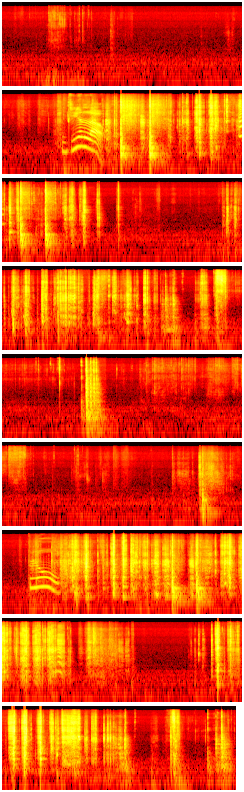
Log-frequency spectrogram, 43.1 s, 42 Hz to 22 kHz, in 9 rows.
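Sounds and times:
rubber balloon squeaking and scraping: 5.9s - 11.6s, 14.0s - 17.6s, 29.4s - 36.2s, 37.5s - 40.8s.

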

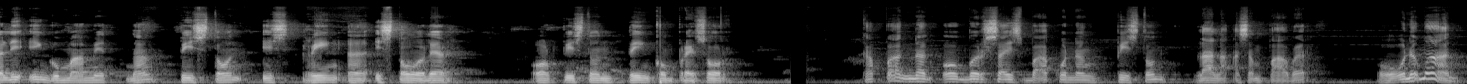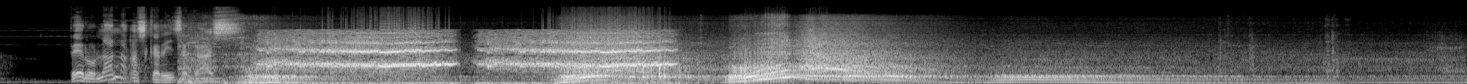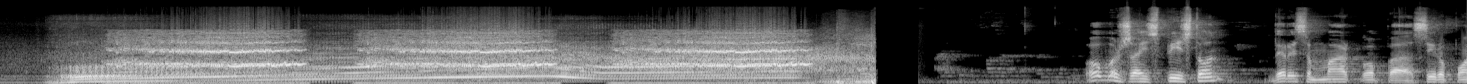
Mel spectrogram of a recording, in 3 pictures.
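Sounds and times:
tyres squealing: 16.4s - 21.5s
car engine revving: 16.4s - 38.1s.

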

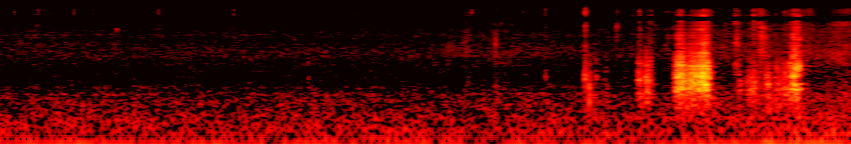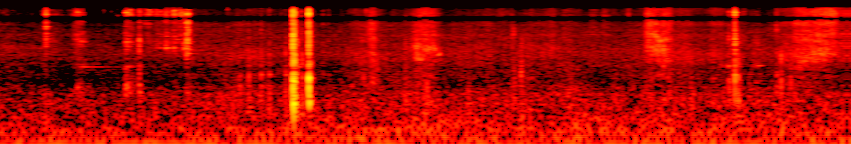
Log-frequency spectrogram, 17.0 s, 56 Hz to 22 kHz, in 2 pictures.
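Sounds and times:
metal scrape: 6.4s - 8.2s, 8.9s - 10.6s, 15.0s - 17.0s.

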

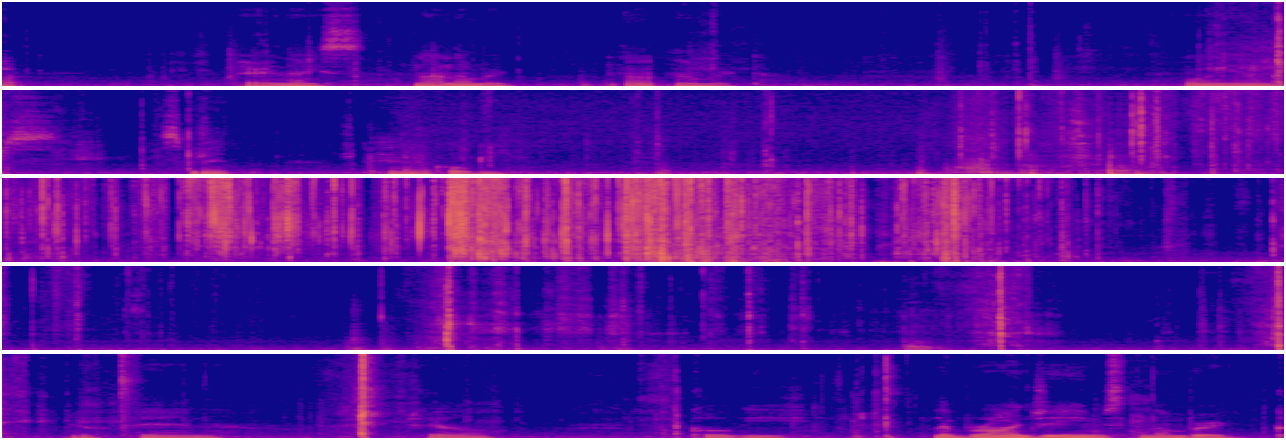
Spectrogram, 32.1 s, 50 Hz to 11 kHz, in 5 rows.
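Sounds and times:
cards being leafed through: 11.1s - 20.0s, 21.2s - 24.5s, 25.2s - 25.9s
foil pack tearing and crinkling: 11.4s - 18.4s.

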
